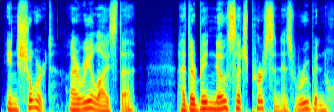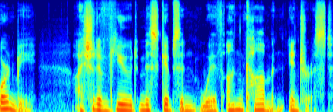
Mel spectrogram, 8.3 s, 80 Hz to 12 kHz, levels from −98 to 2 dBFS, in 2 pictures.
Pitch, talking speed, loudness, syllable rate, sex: 130 Hz, 165 wpm, -20 LUFS, 5.1 syllables/s, male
